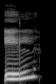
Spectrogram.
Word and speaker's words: ils: S because the singular ill and the plural ill are pronounced exactly the same so ill with an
